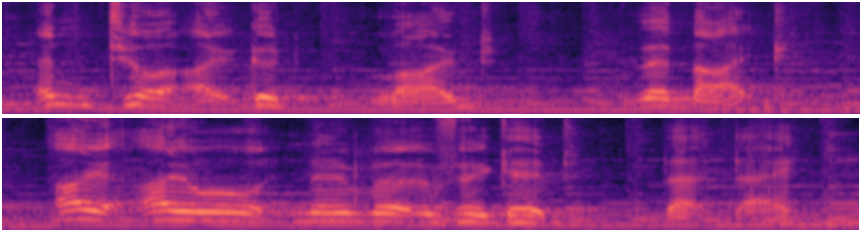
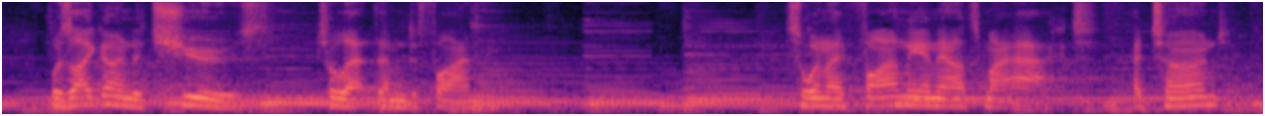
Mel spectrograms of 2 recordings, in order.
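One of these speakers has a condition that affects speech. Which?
The first: cerebral palsy.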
